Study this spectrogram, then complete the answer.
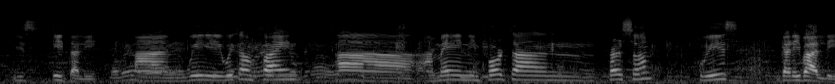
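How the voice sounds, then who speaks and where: Over noticeable background noise, a man speaks very slowly with long, frequent pauses, his voice raised and projected. His pitch is high and his intonation lively. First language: Spanish. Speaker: student. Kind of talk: class presentation. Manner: halting.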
